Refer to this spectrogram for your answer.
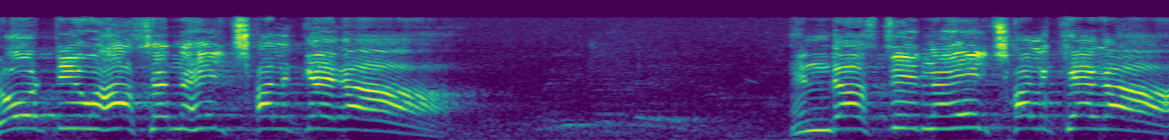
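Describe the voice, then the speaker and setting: Raised, projected male voice with a Bihari accent amid noticeable background noise. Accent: Bihari Hindi. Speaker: politician. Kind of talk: parliamentary speech. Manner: humorous, witty.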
